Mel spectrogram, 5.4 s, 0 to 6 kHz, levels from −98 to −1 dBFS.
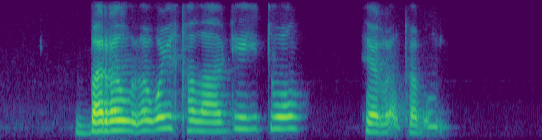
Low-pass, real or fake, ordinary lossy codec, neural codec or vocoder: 5.4 kHz; fake; Opus, 24 kbps; autoencoder, 22.05 kHz, a latent of 192 numbers a frame, VITS, trained on one speaker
